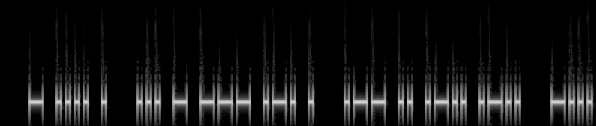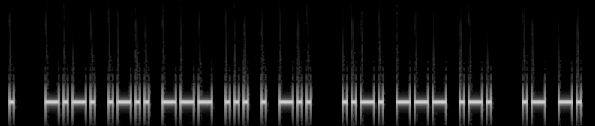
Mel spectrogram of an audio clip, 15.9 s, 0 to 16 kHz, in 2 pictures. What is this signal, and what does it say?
Morse code, heard as a keyed tone, about 20 wpm, 700 Hz. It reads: THE STORE WILL BE CLOSED FOR AN
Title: Sentences with 6-Word Phrases - Spoken Beginning - 20wpm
